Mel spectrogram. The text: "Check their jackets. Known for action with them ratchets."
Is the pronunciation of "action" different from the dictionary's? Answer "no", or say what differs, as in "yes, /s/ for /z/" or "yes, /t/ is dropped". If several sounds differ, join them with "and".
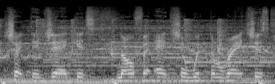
no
